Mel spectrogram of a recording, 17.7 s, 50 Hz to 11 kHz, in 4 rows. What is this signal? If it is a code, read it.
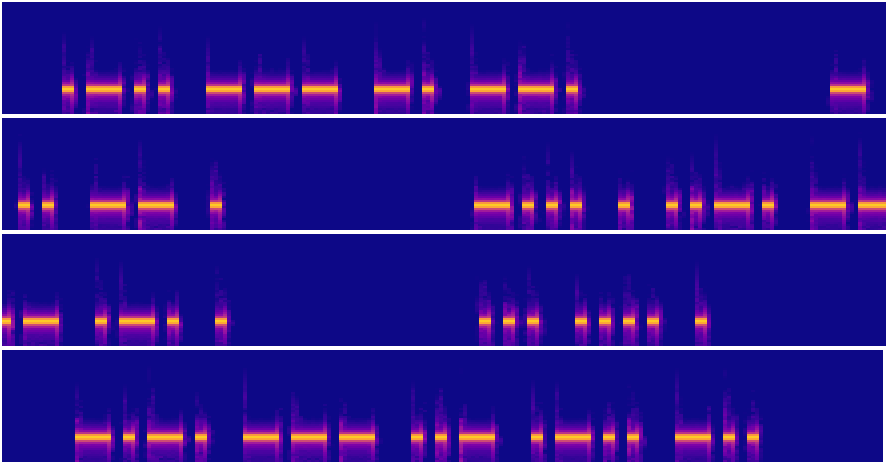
Morse code, heard as a keyed tone, about 20 wpm, 700 Hz. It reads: LONG TIME BEFORE SHE COULD
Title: 3x Word-Spacing - Sentences from Top 500 Words - 20wpm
